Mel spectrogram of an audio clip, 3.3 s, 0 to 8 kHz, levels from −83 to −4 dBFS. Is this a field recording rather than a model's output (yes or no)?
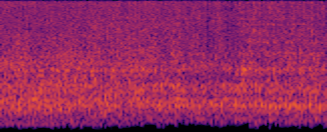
yes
